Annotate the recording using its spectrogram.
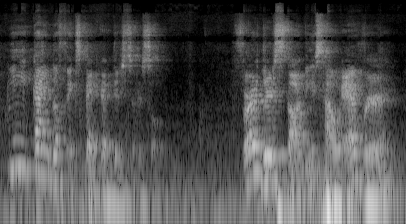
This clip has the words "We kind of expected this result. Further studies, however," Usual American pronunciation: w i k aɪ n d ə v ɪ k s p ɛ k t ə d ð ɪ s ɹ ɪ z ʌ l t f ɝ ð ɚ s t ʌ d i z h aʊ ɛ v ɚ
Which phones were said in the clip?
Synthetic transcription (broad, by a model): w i k aɪ n d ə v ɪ k s p ɛ k t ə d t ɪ s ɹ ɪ s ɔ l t f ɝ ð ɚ s t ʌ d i s h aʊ ɛ v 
